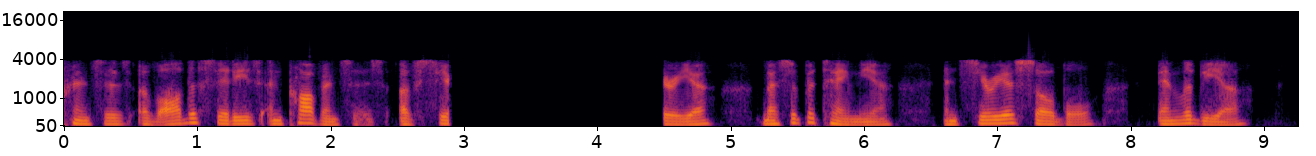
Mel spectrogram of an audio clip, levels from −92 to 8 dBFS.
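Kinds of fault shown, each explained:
G.729 codec: The whole clip carries the rough, slightly synthetic quality of a low-rate speech codec that rebuilds the voice from a vocal tract model, a pitch predictor and a few pulses per frame, consistent with 8 kbit/s G.729A. Nothing above 4 kHz comes through, so sibilants are dull. Unlike plain band-limiting, which only muffles, this damage is plainly audible as a rough, synthetic texture.
VoIP packet loss concealed by the speech codec: Twice the speech turns into a stretched, fading buzzy tone or coloured noise, from 2.20 to 2.34 s and from 7.74 to 7.83 s. The decoder is filling gaps of 40 ms and 60 ms by extrapolating its last pitch and filter, which fits two and three lost 20 ms packets. The voice stays weak for a moment after each gap. A plain dropout would give silence or a click instead of this smeared, decaying sound.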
